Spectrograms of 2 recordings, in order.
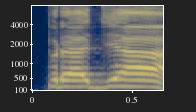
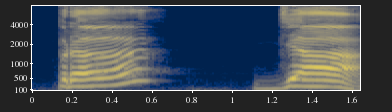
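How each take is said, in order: First: प्रजा joined into one word, loud and clear; blended whole word. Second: प्रजा broken as "pra... jaa", long pause, loud; syllable by syllable. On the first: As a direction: read प्रजा in one go without a break. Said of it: "तो मिलके बन जाएगा". (प्रजा को जोड़कर एक साथ बोलें) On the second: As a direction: sound out प्रजा very slowly in two separate parts. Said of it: "direct मात्रा का उच्चारण करके पढ़ेंगे". (प्रजा को "प्र... जा" तोड़कर धीरे बोलें) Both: Shown as a demonstration.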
